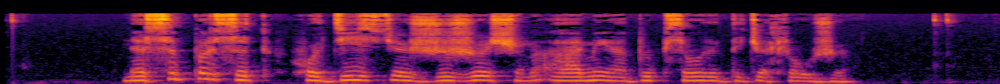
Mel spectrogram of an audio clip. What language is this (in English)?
Kabardian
